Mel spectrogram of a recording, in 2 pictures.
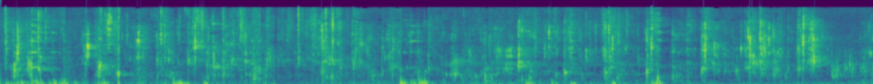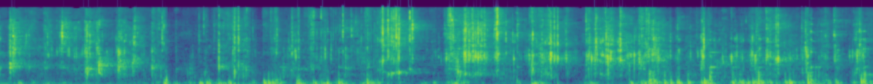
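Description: A dog chews and crunches food close by.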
